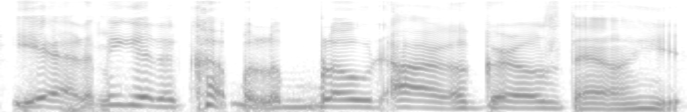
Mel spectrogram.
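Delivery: high, dragging mock rapper voice; hesitant high-pitched star parody. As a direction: accept the offer in a high put-on voice. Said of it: "Jay-Z?".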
